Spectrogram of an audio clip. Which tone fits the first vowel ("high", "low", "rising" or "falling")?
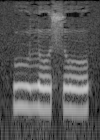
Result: high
